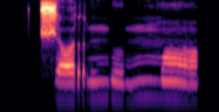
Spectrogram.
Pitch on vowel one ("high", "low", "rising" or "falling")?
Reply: low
